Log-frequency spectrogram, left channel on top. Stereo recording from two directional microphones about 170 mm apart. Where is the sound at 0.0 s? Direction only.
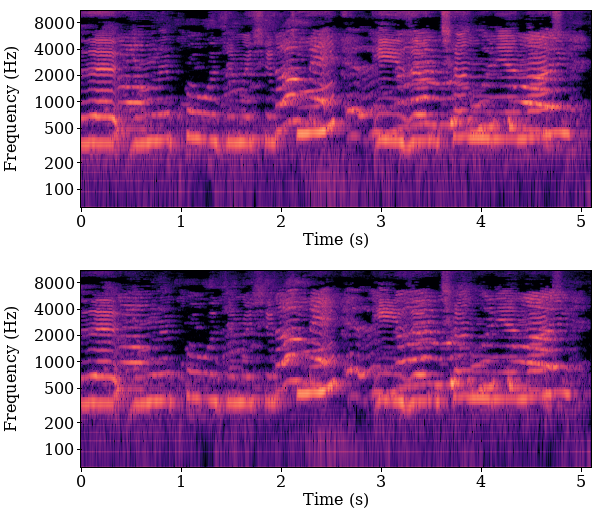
15° left (ahead or behind).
